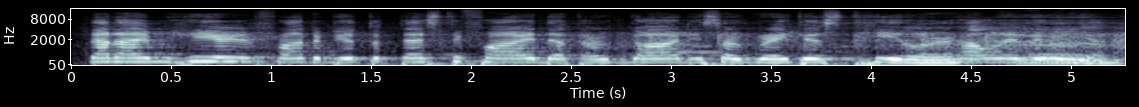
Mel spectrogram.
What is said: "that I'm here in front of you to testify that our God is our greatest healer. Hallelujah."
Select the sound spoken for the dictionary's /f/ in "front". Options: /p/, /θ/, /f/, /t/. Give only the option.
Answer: /f/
